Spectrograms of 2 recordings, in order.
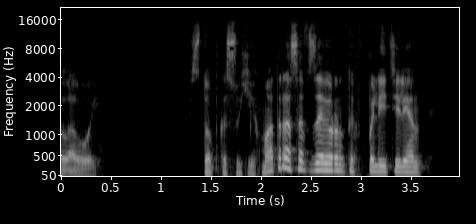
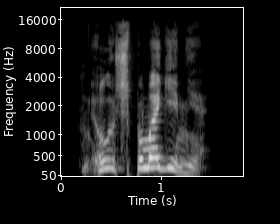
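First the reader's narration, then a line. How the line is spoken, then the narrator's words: Growling, rising anger. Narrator (Russian): прорычал я, начиная вскипать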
